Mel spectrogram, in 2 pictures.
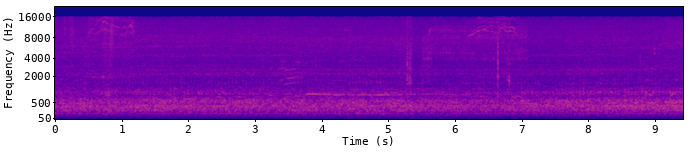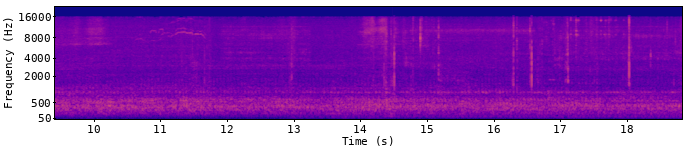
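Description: Steady rumble and hum inside a passenger train carriage, with an indistinct murmur of voices and a few faint clicks.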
